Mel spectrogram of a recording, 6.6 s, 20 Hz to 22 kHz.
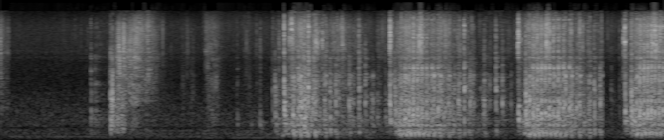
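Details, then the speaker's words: Stihl BR450 2-stroke blower that runs then chokes out, new carburetor supplied: catches in short rough sputtering bursts and cuts out; suspected fuel tank vent and coil air gap issues. "and it would run but then it would die so they went head and bought a new carburetor and asked me to put the carburetor on it but I'm not sure that's what's wrong with it"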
